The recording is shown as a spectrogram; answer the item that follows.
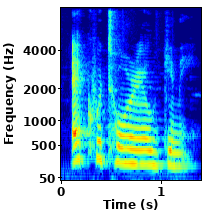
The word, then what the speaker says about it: Equatorial Guinea: Equatorial, where is the stress there? It's the third syllable. Equatorial, equa, equa, equator, torial, equatorial. Now, don't worry about all of the vowel letters in the second word. It's simply pronounced Guinea, Guinea, Equatorial Guinea.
